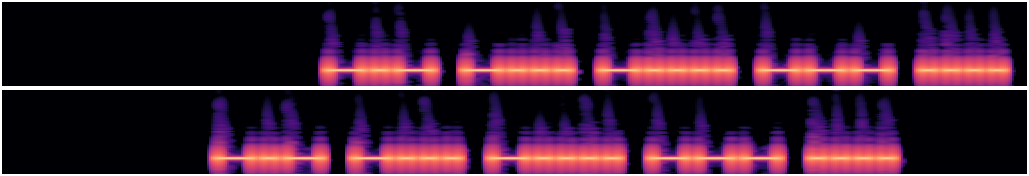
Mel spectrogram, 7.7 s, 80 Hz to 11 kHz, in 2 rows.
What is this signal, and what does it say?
Morse code, heard as a keyed tone, about 28 wpm, 700 Hz. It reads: KB6OH KB6OH
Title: USA Call Signs - 5 Characters - Repeated 2x - 28wpm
